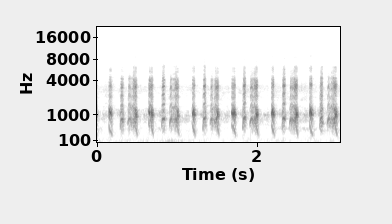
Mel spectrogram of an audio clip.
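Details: Chukar partridge, named as Pakistan's national bird, uttering quick, hoarse, clucking chuck notes in a tight, uneven series of roughly four per second, strong and clear against a quiet background.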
